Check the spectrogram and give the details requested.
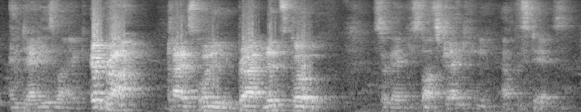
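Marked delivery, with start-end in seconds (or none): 0.9-3.3 loud barking seal voice; comic loud seal-man bark; seal-like Daddy. Retold or imitated. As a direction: imitate a seal calling out. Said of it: "he sounded like a seal".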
